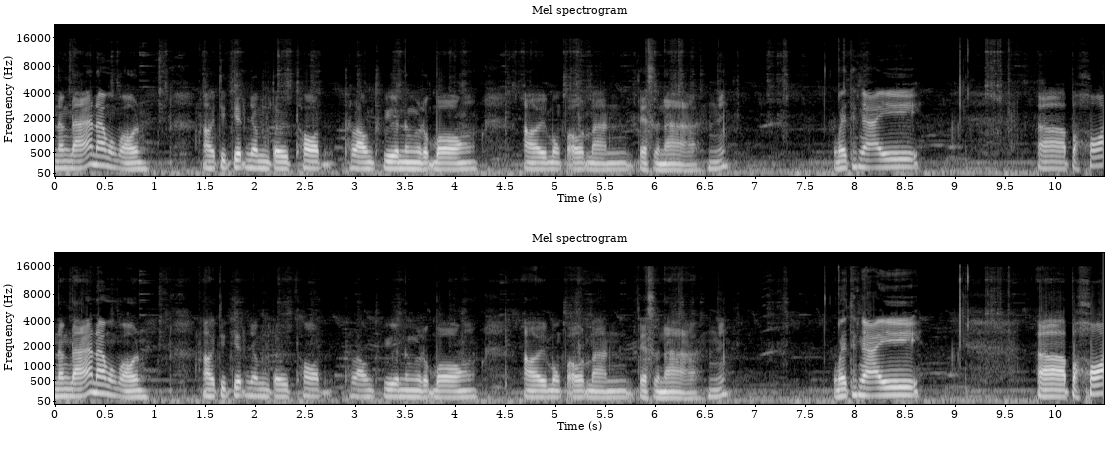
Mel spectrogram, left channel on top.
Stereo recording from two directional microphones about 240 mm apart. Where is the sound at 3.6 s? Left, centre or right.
Centre.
